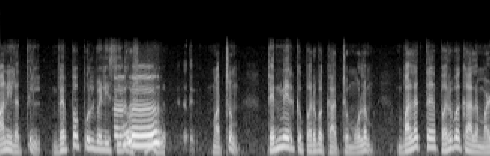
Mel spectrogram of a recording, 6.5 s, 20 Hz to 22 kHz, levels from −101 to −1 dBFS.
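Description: From 2.09 to 2.56 s the speech sinks by roughly 30 dB. This is likely speech suppressed in double talk. The echo canceller turned down both talkers.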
